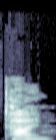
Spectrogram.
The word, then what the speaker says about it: thyme: parsley and time what no it's time it's time it's time it's time time pronunciation t-h-y and you want to tell me this is time time time oh wait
